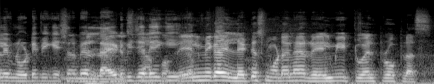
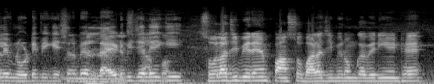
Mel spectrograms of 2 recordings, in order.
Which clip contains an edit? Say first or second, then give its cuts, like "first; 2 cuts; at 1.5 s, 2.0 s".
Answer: first; 1 cut; at 1.8 s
